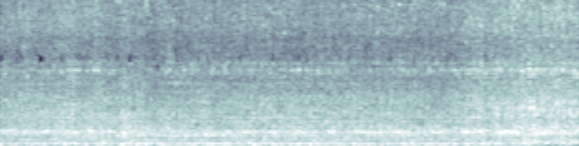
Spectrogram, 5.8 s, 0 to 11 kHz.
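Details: John Deere LA115 riding mower after reattaching the deck bracket and refitting belt and deck: smooth even speed, steady low drone, no knocks or misses; runs great and deck works.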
